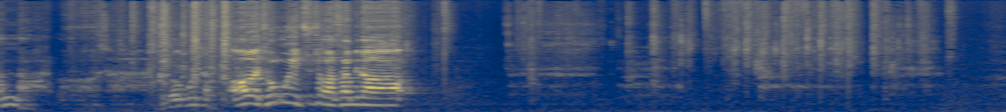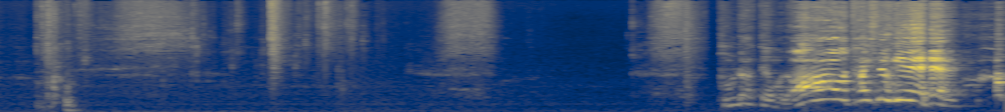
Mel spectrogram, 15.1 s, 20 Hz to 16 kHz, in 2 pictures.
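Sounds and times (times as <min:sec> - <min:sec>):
plastic packets crinkling: 0:00.8 - 0:07.2, 0:07.8 - 0:10.6.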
